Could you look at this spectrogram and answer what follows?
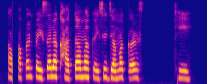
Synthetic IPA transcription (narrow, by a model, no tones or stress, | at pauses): apəɳpəjsalakʰat̪amãkəjsed͡ʑəmakəɾ | t̪ʰi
